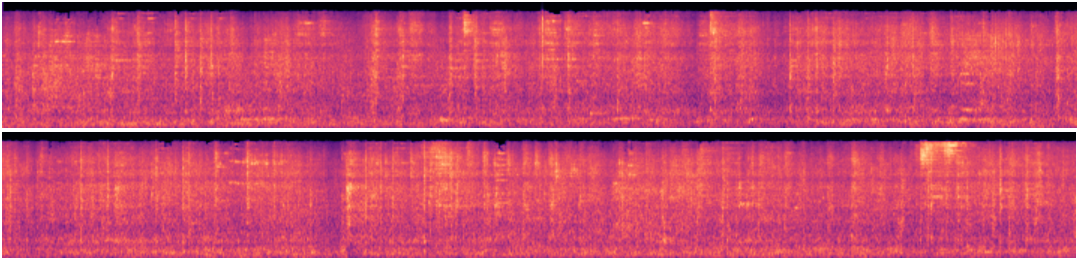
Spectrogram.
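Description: Freight cars of a mixed freight train rolling steadily past: a continuous rumble of steel wheels on the rails, with scattered clicks and knocks from the wheels and couplers.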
